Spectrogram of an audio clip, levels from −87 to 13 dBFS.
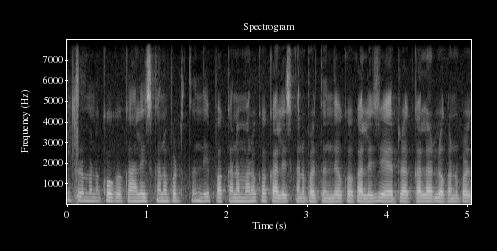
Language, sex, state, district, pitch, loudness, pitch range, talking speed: Telugu, female, Andhra Pradesh, Srikakulam, 165 Hz, -18 LUFS, 160-175 Hz, 180 wpm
